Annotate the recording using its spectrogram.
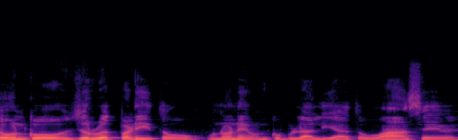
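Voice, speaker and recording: A man's dark, mellow tone at a fairly low pitch in monotone, flat intonation, against a quiet background. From Mumbai, India (born in Kutch, Gujarat). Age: 70s. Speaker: business leader. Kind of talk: podcast interview.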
